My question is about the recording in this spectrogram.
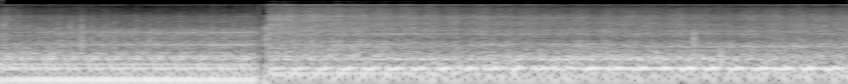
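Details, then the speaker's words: Pontiac Trans Am idling on jumper cables right after a new alternator and belt were fitted (power steering fluid had leaked onto and killed the old alternator, then the battery died); charging reading looks good, steady even idle, no misses, running better than ever. "Looks good to me. High is better than low. Running better than ever."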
